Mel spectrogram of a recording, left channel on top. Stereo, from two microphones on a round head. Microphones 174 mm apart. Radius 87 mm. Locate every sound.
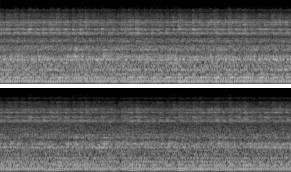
0.0 s an engine running: 35° left (ahead or behind), 1.7 m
